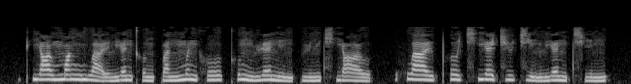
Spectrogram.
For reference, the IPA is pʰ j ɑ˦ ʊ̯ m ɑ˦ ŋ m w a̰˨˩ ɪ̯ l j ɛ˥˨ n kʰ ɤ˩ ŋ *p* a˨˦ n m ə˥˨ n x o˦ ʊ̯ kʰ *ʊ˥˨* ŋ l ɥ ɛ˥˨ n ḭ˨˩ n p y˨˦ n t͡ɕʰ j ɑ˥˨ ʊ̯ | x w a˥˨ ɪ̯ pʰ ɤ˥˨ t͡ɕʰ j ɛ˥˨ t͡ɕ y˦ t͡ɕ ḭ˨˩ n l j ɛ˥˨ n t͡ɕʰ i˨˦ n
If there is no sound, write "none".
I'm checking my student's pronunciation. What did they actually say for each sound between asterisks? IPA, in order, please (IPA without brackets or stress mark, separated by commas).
p, ʊ˥˨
